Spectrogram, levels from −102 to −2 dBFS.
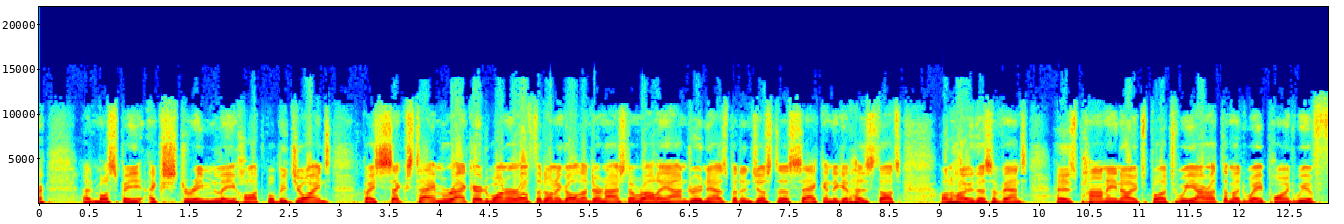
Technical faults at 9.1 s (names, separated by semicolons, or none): none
